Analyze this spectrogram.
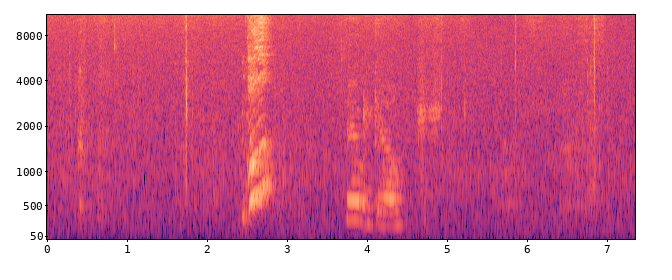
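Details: Youngest sister's recurring hiccups: sudden voiced gulping sounds with a rising squeak, then a brief vocal sound, in a quiet room; happens every time now; hiccups.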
